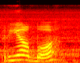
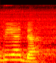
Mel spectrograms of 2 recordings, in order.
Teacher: Bunyi do akan direalisasikan dengan bunyi D. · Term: interferensi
